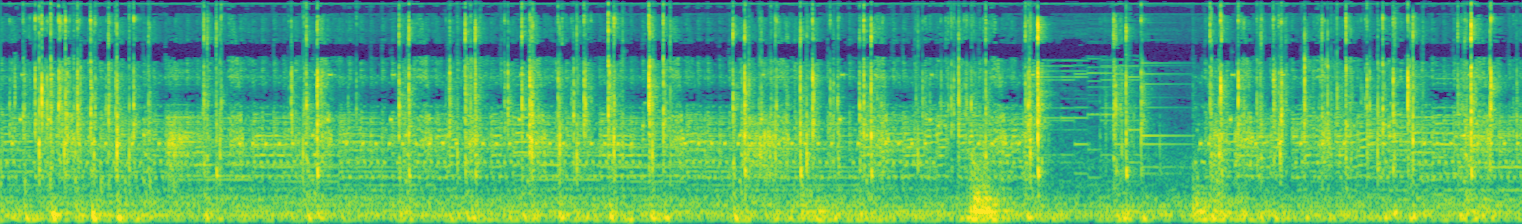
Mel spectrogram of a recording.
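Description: Retro video game music and shooting effects play through small speakers.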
